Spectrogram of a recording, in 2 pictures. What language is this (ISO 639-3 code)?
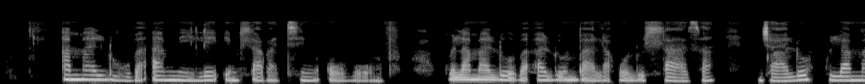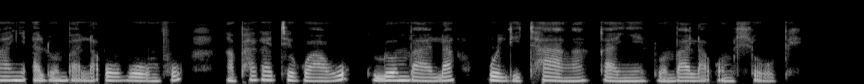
nde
